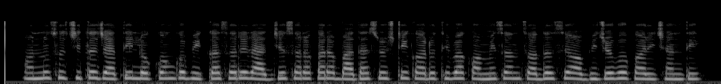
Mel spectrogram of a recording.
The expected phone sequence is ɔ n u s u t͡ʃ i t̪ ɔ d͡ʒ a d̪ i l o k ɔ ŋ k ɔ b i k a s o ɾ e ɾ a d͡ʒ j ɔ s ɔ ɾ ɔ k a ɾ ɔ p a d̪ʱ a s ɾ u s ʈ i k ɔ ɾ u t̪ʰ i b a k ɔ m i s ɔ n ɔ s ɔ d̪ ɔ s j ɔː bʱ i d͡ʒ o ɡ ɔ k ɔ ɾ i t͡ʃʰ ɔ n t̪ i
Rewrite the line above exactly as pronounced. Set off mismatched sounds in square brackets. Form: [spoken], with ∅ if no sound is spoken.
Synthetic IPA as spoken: ɔ n u s u t͡ʃ i t̪ ɔ d͡ʒ a [t̪] i l o k ɔ ŋ k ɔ b i k a s [ɔ] ɾ e ɾ a d͡ʒ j ɔ s ɔ ɾ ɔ k a ɾ ɔ [b] a d̪ʱ a s ɾ u s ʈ i k ɔ ɾ u t̪ʰ i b a k ɔ m i s ɔ n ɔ s ɔ d̪ ɔ s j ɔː bʱ i d͡ʒ o ɡ ɔ k ɔ ɾ i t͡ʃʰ ɔ n t̪ i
